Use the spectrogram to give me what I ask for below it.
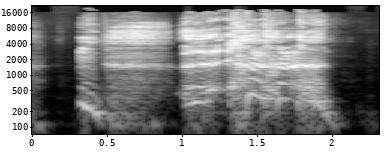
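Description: A person coughs and clears the throat in two rough, raspy bursts: a short one, then a longer, louder one. There is no other talk.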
